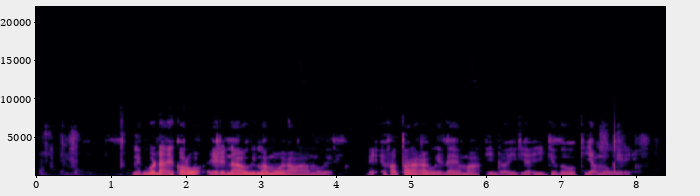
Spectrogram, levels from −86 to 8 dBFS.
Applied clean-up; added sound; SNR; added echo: neural mask model Resemble Enhance denoiser.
